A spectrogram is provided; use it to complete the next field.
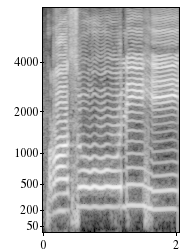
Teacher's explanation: ہا کے نیچے کھڑی زیر اور مد ہے تو اس کو زیادہ کھینچنا ہے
